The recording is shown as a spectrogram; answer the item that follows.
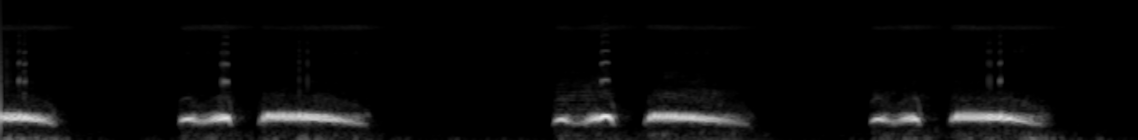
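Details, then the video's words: Spotted dove (tekukur), a lure bird drawing in wild doves, coos a short double note then a longer mellow, slightly falling coo, the phrase repeated three times about every two seconds; finding: spotted dove. "Pikat Tekukur Gacor di Turunin Tekukur Liar"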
